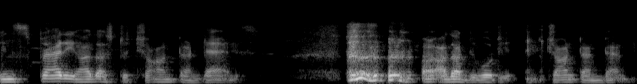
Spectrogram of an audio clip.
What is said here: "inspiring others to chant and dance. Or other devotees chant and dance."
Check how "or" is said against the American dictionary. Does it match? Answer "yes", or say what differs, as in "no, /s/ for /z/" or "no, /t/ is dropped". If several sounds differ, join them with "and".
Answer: yes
